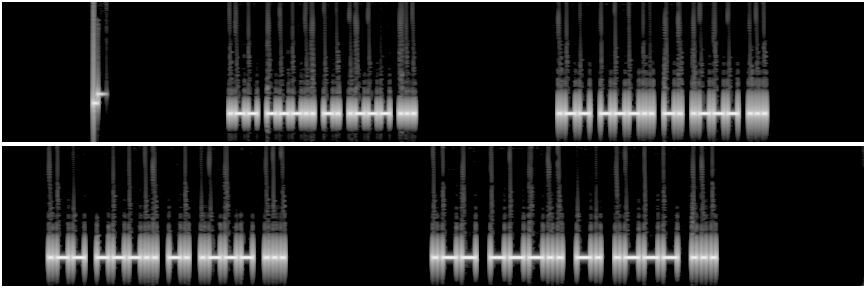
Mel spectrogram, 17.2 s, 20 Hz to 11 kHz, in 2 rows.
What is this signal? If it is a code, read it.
Morse code, heard as a keyed tone, about 31 wpm, 700 Hz. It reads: W8NJS W8NJS W8NJS W8NJS
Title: Speed Racing - USA 1x3 Call Signs 25wpm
